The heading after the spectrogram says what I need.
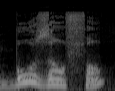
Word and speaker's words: beaux enfants: And here it's quite interesting because even if you've got this X, well, phonetically it will be like Z.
